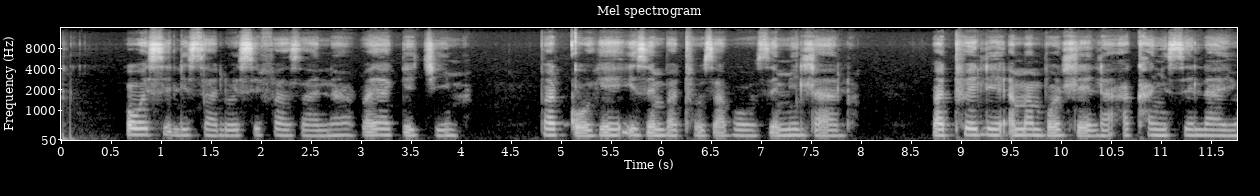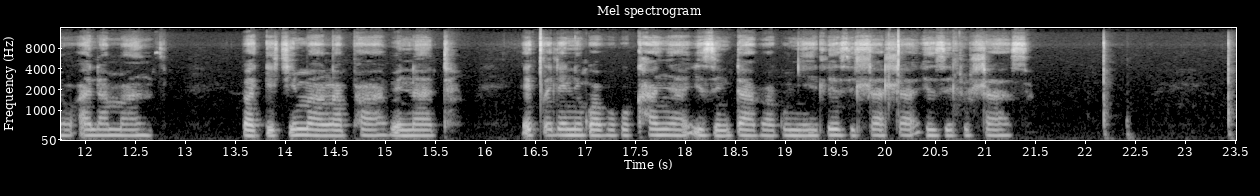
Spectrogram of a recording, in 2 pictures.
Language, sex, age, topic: North Ndebele, female, 25-35, health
